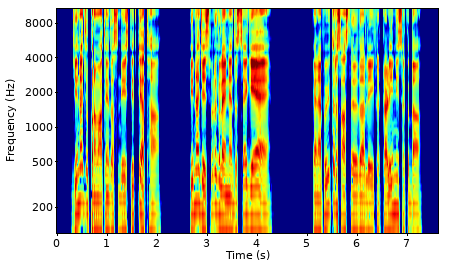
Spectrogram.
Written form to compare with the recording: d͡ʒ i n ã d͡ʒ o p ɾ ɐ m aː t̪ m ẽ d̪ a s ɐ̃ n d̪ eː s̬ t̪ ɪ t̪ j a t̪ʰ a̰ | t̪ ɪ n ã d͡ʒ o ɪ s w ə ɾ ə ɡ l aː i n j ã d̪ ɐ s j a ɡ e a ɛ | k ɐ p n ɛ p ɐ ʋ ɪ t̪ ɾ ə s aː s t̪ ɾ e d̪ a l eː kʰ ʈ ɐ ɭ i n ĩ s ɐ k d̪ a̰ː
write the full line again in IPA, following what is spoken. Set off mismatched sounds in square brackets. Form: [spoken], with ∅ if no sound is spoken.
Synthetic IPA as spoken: d͡ʒ [ɪ] n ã d͡ʒ o p ɾ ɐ m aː t̪ m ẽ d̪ a s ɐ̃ n d̪ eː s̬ [d̪] ɪ t̪ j a t̪ʰ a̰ | t̪ ɪ n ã d͡ʒ o ɪ s w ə ɾ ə ɡ l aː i n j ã d̪ ɐ s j a ɡ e a ɛ | k ɐ [∅] n ɛ p ɐ ʋ ɪ t̪ ɾ ə s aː s t̪ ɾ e d̪ a l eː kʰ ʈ ɐ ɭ i n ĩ s ɐ k d̪ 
